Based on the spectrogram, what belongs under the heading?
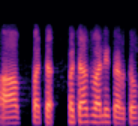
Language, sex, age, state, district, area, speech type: Hindi, male, 18-30, Madhya Pradesh, Harda, urban, conversation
